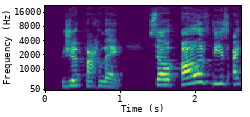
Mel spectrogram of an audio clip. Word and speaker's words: parlais: So we've got je parlais, je parlais. So all of these, I can write out what these sound like too. All of these sound like A.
